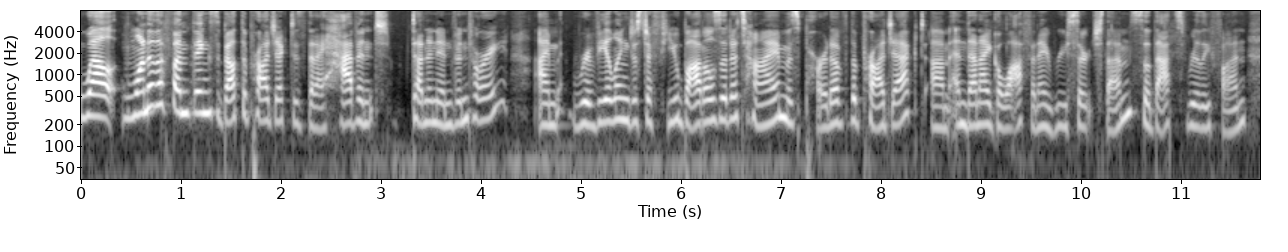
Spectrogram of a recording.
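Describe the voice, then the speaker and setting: The pitch varies in an ordinary way and the tempo is moderate. It is an unremarkable speaking voice. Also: woman, fairly high pitch for a woman. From Canada. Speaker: mixologist. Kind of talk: casual radio interview.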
